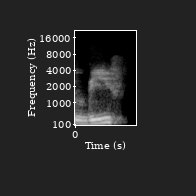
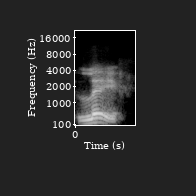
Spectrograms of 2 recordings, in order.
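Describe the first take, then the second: First: The name is said the American way. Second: The name is said the Swedish way. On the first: This is how the speaker is usually known. "I pronounce it Leaf because I've been I've born and raised in America" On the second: This is how people in Sweden say it. "in Sweden they pronounce it Leif"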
